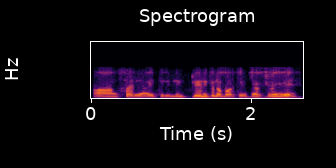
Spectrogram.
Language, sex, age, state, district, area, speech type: Kannada, male, 45-60, Karnataka, Gulbarga, urban, conversation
